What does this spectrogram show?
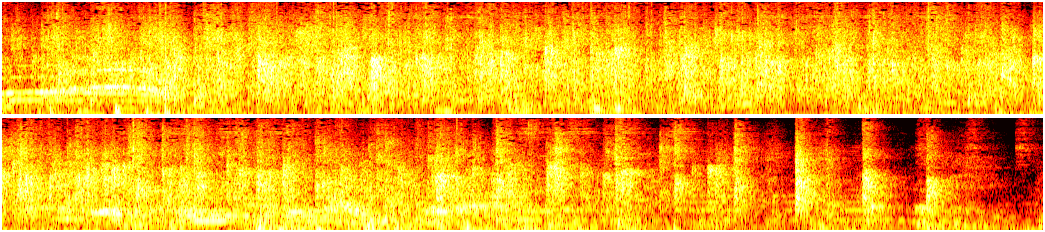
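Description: An audience at a live comedy show applauds the start of the show's second part, a dense wash of many hands clapping that holds for about ten seconds, with a few sharper individual claps standing out near the end and faint voices beneath.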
